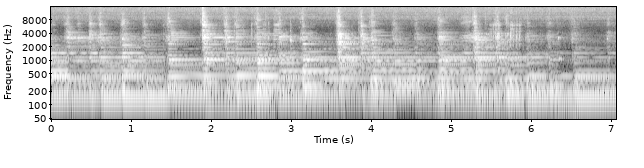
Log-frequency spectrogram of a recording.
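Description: Solo acoustic guitar strumming chords at a steady pulse: the instrumental opening of a song, before the vocal comes in.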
